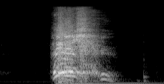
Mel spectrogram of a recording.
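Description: A single loud, explosive sneeze with a sharp burst of air that fades quickly.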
